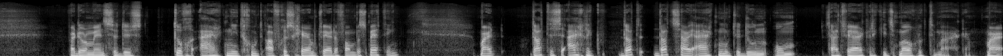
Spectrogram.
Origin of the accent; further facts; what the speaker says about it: Utrecht, Netherlands; ik kom zelf uit Utrecht.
